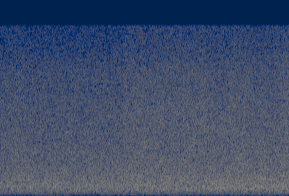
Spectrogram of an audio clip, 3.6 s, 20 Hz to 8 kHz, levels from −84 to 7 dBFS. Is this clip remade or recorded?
recorded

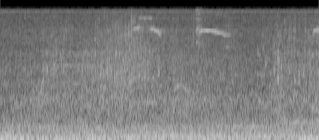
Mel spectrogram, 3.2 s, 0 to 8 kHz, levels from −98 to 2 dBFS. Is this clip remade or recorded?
remade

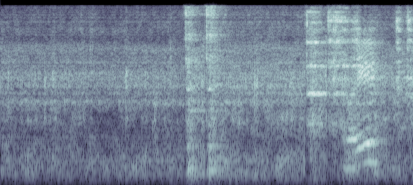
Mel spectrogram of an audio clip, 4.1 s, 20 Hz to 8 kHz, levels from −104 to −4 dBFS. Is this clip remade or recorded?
remade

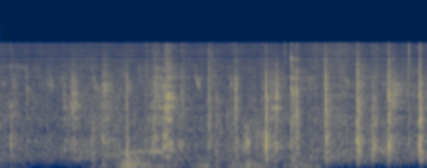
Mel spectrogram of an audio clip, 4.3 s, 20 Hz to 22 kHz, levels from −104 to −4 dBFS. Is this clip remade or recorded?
remade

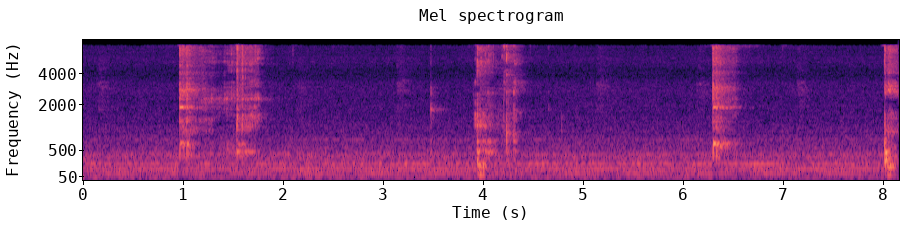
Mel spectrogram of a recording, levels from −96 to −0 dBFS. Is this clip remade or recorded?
recorded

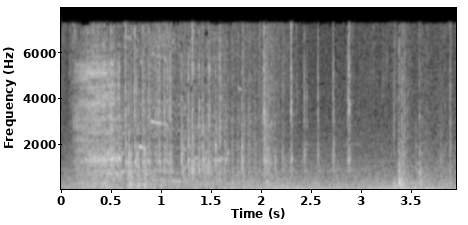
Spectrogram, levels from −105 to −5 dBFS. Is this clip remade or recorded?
recorded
